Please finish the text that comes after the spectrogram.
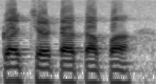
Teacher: the oral cavity is completely closed at different places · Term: unvoiced stop consonants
